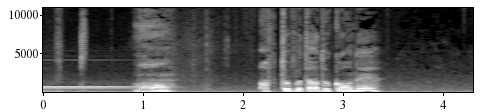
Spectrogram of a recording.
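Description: A young man speaks softly.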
